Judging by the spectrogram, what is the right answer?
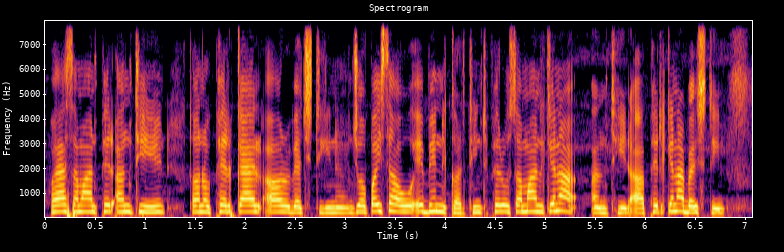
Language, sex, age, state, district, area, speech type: Maithili, female, 18-30, Bihar, Darbhanga, rural, spontaneous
